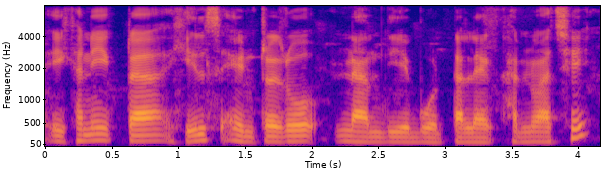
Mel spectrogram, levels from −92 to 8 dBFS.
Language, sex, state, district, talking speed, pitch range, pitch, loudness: Bengali, male, West Bengal, Alipurduar, 130 wpm, 105-125 Hz, 115 Hz, -19 LUFS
